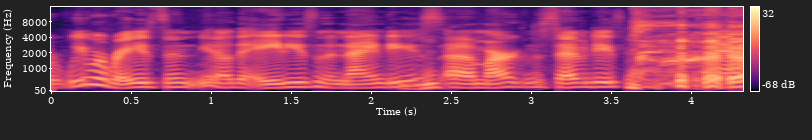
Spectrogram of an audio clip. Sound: laughs

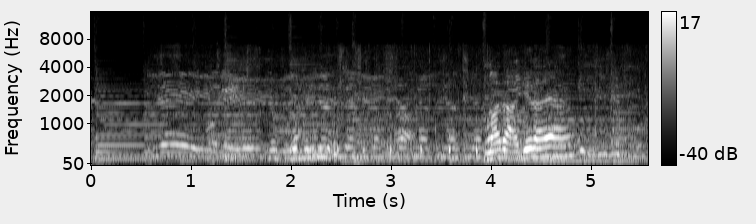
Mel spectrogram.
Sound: foreign Language Spoken

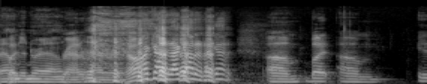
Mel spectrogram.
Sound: laughing

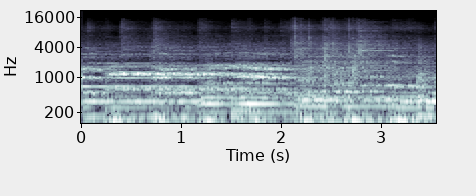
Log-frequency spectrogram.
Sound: claps

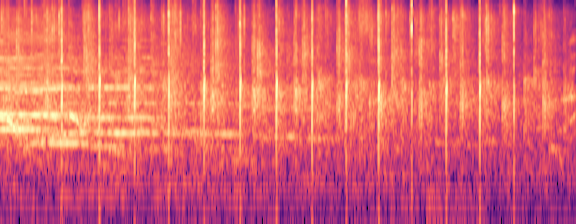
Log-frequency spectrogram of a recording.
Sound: cheering and applauding

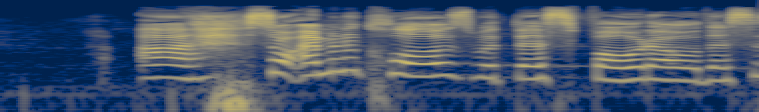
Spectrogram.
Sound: none

